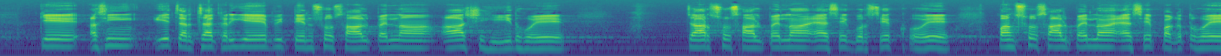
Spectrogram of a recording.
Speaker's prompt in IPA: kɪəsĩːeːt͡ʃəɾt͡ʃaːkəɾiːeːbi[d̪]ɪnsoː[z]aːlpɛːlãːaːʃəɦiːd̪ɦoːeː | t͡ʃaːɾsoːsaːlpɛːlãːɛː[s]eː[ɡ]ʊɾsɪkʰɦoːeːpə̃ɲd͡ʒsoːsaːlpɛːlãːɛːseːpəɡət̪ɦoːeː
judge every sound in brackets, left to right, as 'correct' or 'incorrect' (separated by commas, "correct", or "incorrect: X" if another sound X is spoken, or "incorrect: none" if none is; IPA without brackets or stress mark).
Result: incorrect: t̪, incorrect: s, correct, correct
